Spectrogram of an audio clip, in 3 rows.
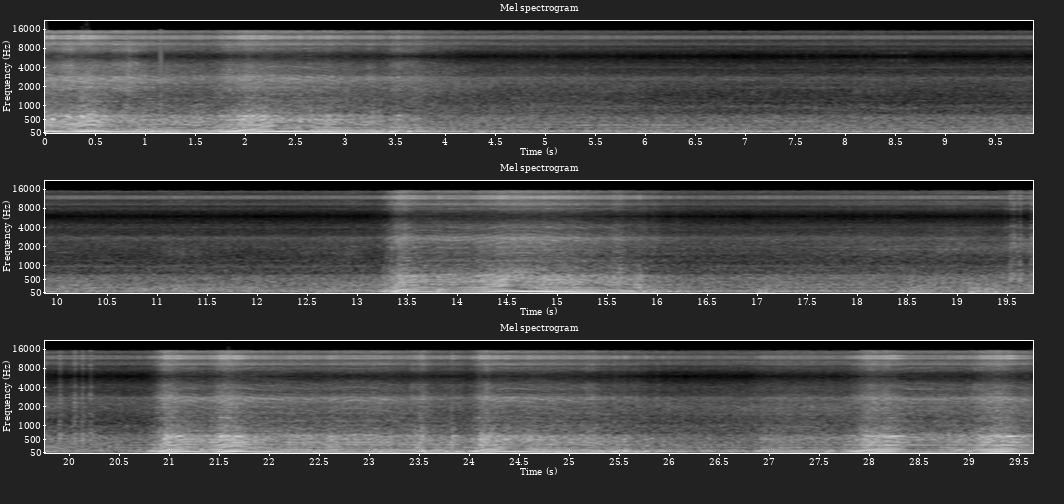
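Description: VW MK3 Golf's 2.0-litre ABA four-cylinder engine idling, revved up and back down several times: near the start, once about 13 seconds in, and in a run of blips from about 21 seconds on.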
